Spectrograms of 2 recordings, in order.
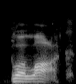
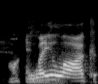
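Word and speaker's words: Blalock: The way they pronounce her name, there's like 3 different versions of how to pronounce her name on the. T-Paul. Well, no, I'm saying Blaylock. Blaylock. Oh, really? Yeah, it's Blaylock, Blaylock, and Balak.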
